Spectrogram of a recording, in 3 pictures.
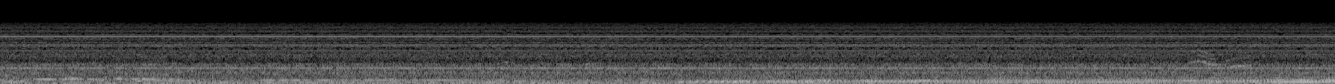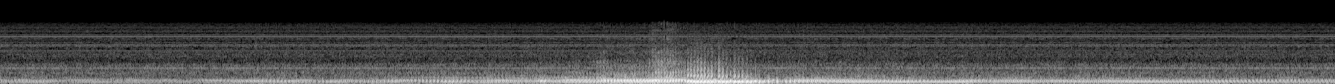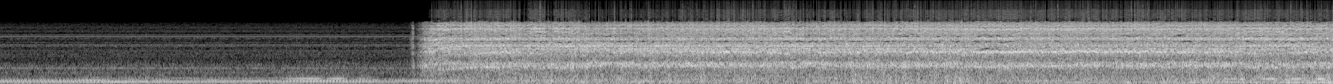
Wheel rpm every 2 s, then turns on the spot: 0, 0, 0, 0, 0, 0, 0, 0, 0, 0, 0, 0, 0, 0, 0, 80, 230, 230, 230, 230.
none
